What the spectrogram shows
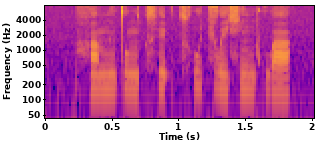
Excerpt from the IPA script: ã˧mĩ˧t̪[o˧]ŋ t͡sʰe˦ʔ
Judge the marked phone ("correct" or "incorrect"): correct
